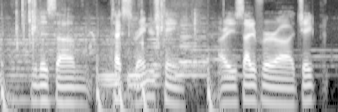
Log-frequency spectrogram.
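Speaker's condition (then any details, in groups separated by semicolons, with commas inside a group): No condition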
